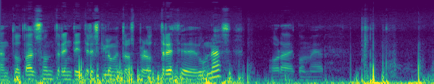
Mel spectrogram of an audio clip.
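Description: A young man talks close by with animation.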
